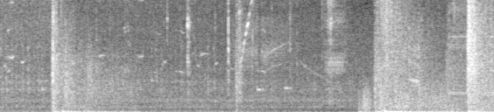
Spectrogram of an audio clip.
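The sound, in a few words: tank gun firing in the video game World of Tanks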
